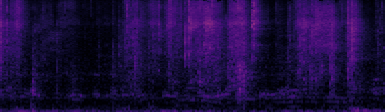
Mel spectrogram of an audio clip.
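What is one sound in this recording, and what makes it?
Foil card packs rustle as hands handle them.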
